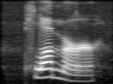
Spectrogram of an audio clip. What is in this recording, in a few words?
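"plumber", English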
